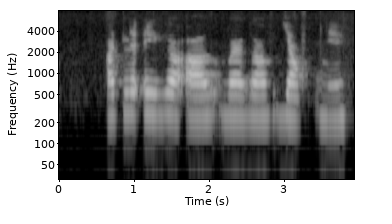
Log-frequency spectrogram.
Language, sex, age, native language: Icelandic, female, 10, German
